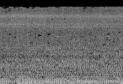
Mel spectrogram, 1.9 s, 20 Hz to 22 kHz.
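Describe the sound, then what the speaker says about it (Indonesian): A Tesla 160A welding generator's engine runs rough and vibrates, with a loud, steady, noisy exhaust drone that fills the whole short stretch with no voices. "tapi suara knalpotnya ini ya sedikit bising gitu, nggak seperti mesin pelet saya gitu kan"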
